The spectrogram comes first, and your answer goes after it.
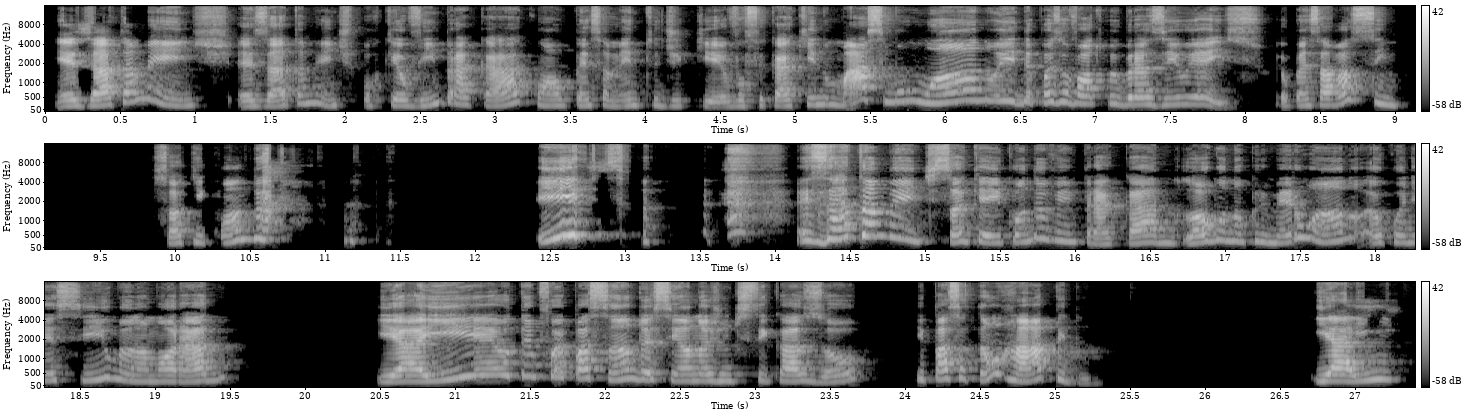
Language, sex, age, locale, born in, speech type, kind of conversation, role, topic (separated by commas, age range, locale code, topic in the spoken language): Portuguese, female, 30-34, pt-BR, Brazil, conversation, podcast, guest, Quem costuma fazer parte da sua rede de apoio?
